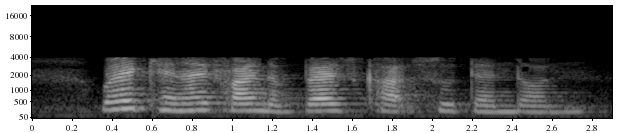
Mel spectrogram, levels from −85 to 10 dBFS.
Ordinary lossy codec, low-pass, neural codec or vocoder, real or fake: AAC, 16 kbps; 7.2 kHz; none; real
